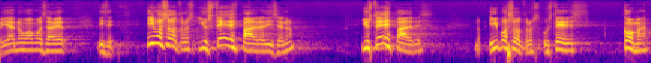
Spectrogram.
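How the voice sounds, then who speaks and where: A man's voice: sits high, bright, forceful tone. An older man with a Peruvian Spanish accent preaching a sermon, asking the congregation questions and acting out quoted lines. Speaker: pastor. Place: church hall. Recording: echoey church hall.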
